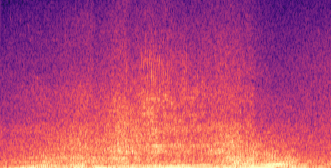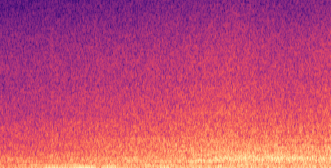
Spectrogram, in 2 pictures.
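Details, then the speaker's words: Vehicle after exhaust manifold replacement and broken stud extraction: a quick rev drops back to a smooth, quiet, even idle with no ticking at the manifold; running healthy. "your nose gonna turn the rotors she sounds nice and quiet guys I'm impressed"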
